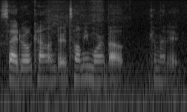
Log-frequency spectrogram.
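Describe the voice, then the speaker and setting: Recorded with a dry sound and no echo, a woman with an American accent speaks over light background noise. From US, Egyptian parents. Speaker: co-host; talk show co-host. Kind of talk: casual interview. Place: studio.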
